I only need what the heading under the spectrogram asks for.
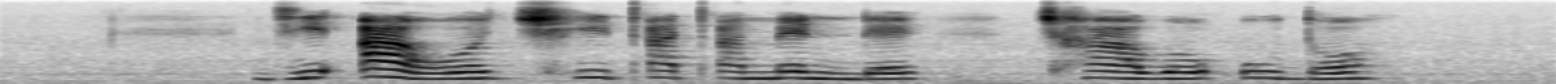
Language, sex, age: Venda, female, 22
